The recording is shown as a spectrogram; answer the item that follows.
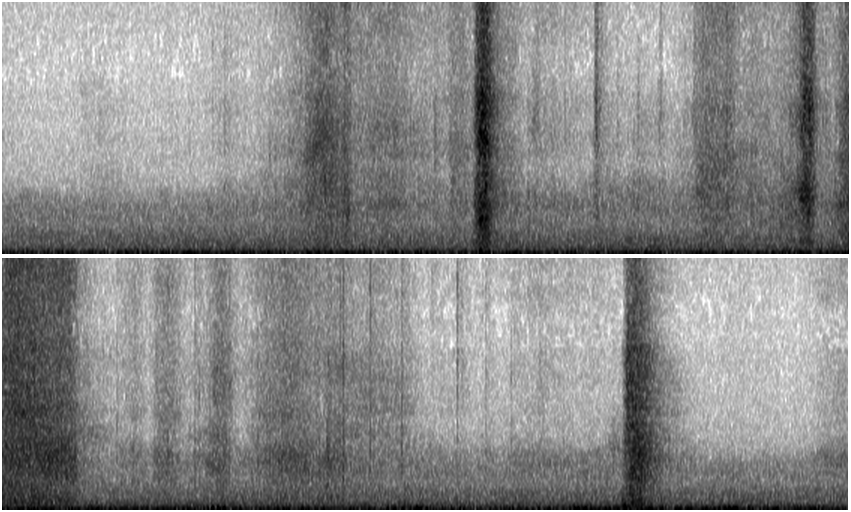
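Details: Chobi, a rescue dog taken in from an animal welfare centre, sneezing in everyday life at home: several short, sharp, breathy bursts, at about four, seven and twelve seconds, over a steady low background rumble.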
